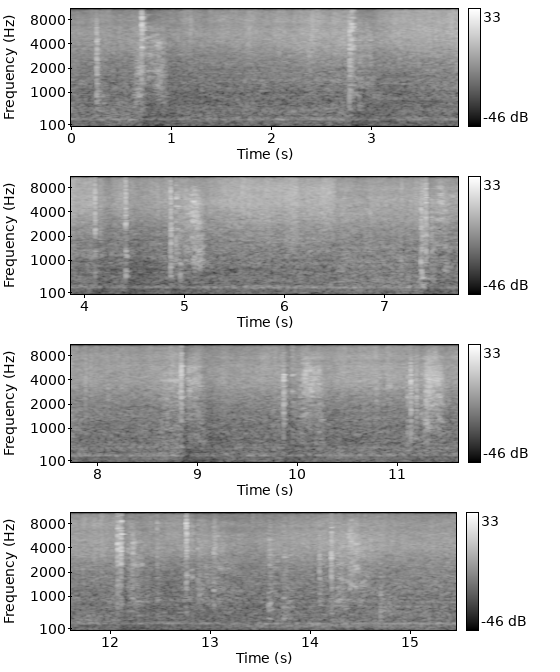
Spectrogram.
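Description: A Taiwanese street chef stir-fries rice in a large pan, the spatula repeatedly chopping and scraping against the metal in sharp, irregular strikes over a constant loud sizzle and hum.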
